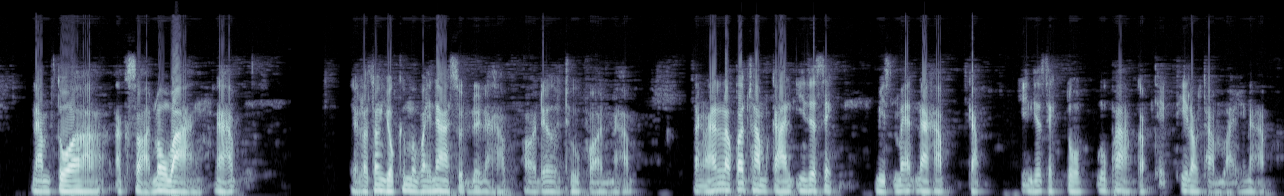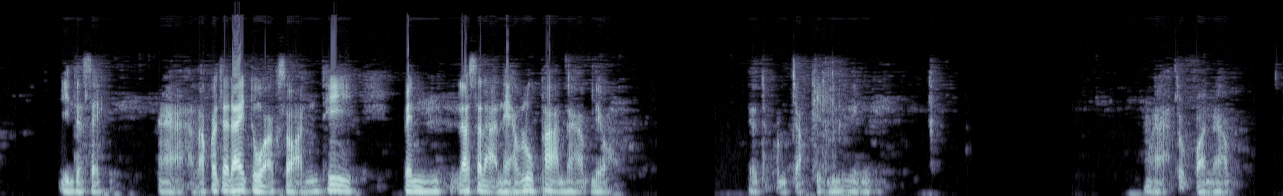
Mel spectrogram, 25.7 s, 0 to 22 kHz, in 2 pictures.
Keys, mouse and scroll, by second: 3.6 right click, 4.9 click, 5.7 click, 8.1 click, 9.8 click, 12.2 shift+click, 14.0 click, 14.7 click, 15.6 click, 17.5 click, 18.7 click, 19.9 click, 23.5 click, 24.7-25.6 drag.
